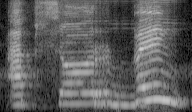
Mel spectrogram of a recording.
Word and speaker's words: absorbing: Meena, in the spelling A-B-S-O-R, the letter R is silent. It is not absorbing. Absorbing. That will be wrong. We must say absorbing.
